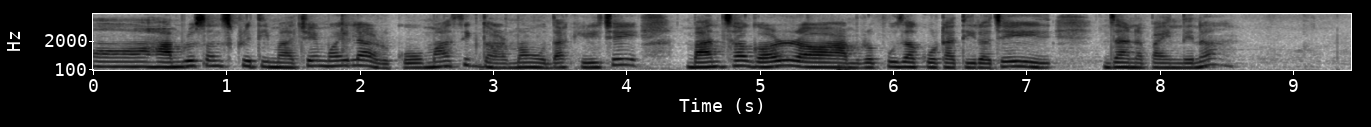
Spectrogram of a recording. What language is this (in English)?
Nepali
